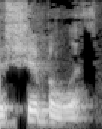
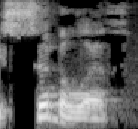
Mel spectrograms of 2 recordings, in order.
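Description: First: "shibboleth" said with a clear SH at the start; "shibboleth" with a proper SH. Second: "Sibboleth" with a plain S in place of SH; "Sibboleth" the Ephraimite way, S not SH. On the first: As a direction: start "shibboleth" on a full SH sound, SHIB-bo-leth. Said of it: "could not pronounce the S H sound". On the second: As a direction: say "Sibboleth" with a hissed S, SIB-bo-leth. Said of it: "They could only pronounce the S sound". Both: Shown as a demonstration.

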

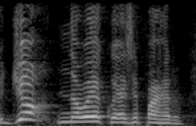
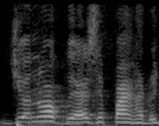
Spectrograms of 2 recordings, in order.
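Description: First: "yo" punched out, then a brief break; retold refusal, stress on YO. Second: Said in the usual way. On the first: Wife quoting husband refusing bird care, stress on "yo". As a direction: hit "yo" hard, imitating a firm refusal. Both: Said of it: "Calé dijo".

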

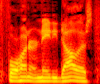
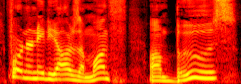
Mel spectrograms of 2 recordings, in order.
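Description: First: Said in the usual way. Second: Four hundred eighty dollars pitched higher, stressed; emphatic repeat. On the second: Real, not acted. To viewers, stressing the booze bill, emphatic. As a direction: hit the sum hard in disbelief.

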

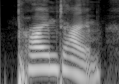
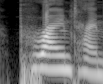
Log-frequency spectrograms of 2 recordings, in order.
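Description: First: Said in the usual way. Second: Louder emphatic repeat. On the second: Real, not acted. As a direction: say it again, louder and proud.

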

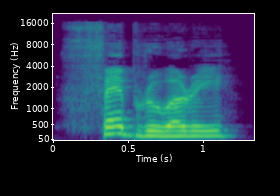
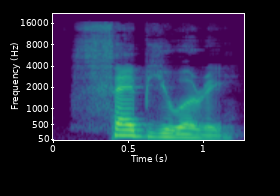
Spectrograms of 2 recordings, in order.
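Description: First: February as FEB-roo-air-ee; both R's pronounced. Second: February as FEB-yoo-air-ee, falling; first R dropped. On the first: Teacher repeats first choice, February with both R's. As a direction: sound the R after the B in February. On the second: Teacher repeats second choice, February without the first R. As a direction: glide through YOO in February. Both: Shown as a demonstration. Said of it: "So you can say".

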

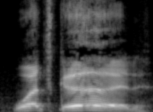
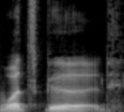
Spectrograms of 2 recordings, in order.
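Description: First: Punchy, louder "What's good?"; bold greeting. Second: Said in the usual way. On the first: Shown as a demonstration. Mailman tries a cool greeting on his route, louder. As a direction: sell "What's good?" with a loud swagger. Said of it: "I can't". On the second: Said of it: "you have to use that for the younger crowd".

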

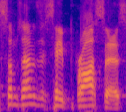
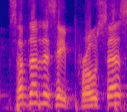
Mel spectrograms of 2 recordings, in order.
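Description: First: "process" with an open AH, as PRAH-sess; short-o "process". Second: "process" with a long O, as in PRO. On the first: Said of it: "It depends on how I, it lands". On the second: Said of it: "Sometimes, you know what's funny?". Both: Shown as a demonstration.

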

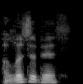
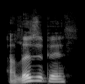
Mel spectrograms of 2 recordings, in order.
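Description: First: Alarmed call. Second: Louder, higher alarmed shout. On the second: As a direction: call out in real alarm. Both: A narrator's reading. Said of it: "alarmed voices".

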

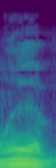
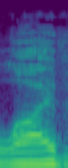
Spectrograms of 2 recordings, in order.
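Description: First: 'live' with a short i, like 'give'; 'live' as in where you live; live as in give. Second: 'live' with a long i, like 'alive'; 'live' as in live music; live as in alive. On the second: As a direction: say 'live' to rhyme with 'five'. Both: Shown as a demonstration. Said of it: "spell live and live the same exact way".

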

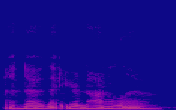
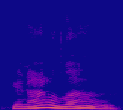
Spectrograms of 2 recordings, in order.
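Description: First: Said in the usual way. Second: Louder, falling, hitting NOT; loud emphatic. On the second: Real, not acted. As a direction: proclaim it loudly to the listener. Loud repeated reassurance.

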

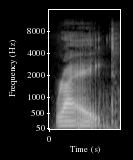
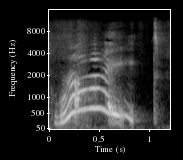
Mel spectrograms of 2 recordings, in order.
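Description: First: Low, short "right"; dry doubtful "right". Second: Drawn-out, sky-high "right"; exaggerated sarcastic "right". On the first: Commenting on the just-friends claim, dryly. Sarcastic agreement, first take. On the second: Mocking the just-best-friends claim, very sarcastic. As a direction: stretch it way up high in mock agreement. Sarcastic agreement, second take. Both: Real, not acted.

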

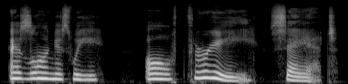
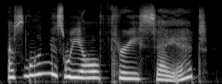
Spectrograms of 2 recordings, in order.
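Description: First: "all three" set apart by pauses, falling finish; measured repeat, pause before "all three"; deliberate repeat. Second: High-pitched small creature voice, lifting at the end; high little voice, tentative rise; timid little figure. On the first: Piglet repeats the condition with emphasis. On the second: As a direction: say it high, with a rising finish. Piglet anxiously setting his condition. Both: Acted.

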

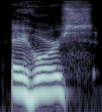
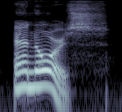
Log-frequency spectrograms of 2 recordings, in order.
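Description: First: Horse with its H, after "A"; H sounded. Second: 'orse with no H, linked to "an"; H dropped. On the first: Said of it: "instead of an A". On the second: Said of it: "used to drop the H". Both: A narrator's reading.

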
